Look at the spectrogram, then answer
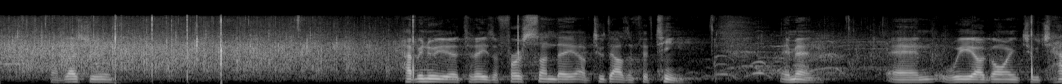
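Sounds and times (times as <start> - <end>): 
audience applause: 0.0 - 4.7, 7.7 - 9.7
speech: 0.5 - 1.3, 4.0 - 7.0, 7.8 - 10.6.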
